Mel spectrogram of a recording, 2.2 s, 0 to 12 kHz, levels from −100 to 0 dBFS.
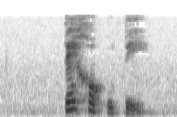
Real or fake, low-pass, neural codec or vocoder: real; 7.2 kHz; none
